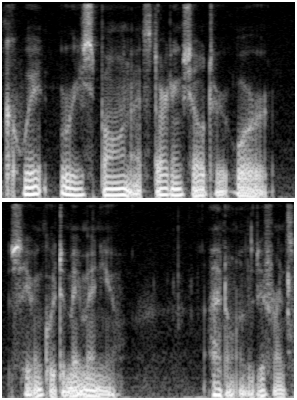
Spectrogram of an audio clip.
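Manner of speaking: usual speaking voice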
